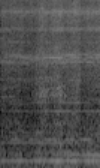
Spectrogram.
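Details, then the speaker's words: Fairly new refrigerator after replacing the burnt-out freezer fan motor: compressor kicks on with a steady, even low hum, no rattle or clicking; running smoothly and working again. Normal running. "so you can hear the compressor kicking off so we're good there and look there we now have ourselves a working fridge"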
